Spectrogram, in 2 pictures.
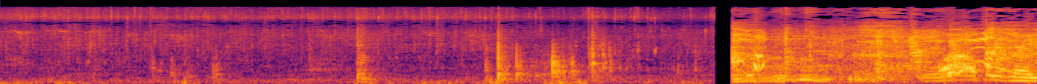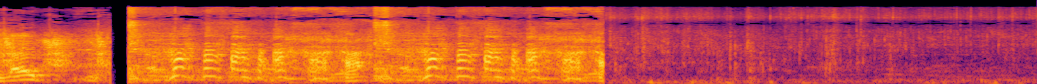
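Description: Dishes clink in water as they are washed.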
